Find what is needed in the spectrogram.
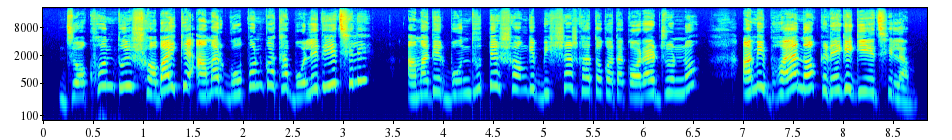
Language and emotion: Bengali, angry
